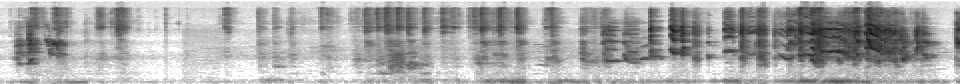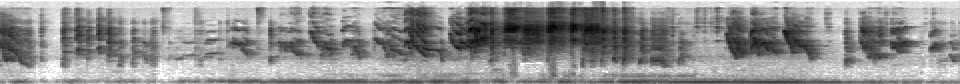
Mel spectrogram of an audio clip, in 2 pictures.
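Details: Budgerigars in a happy, playful mood chatter with rapid, scratchy warbles and sharp chirps, building to a busy, overlapping din.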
